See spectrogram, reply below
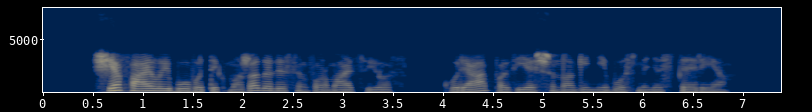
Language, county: Lithuanian, Vilnius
